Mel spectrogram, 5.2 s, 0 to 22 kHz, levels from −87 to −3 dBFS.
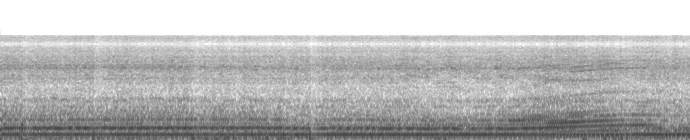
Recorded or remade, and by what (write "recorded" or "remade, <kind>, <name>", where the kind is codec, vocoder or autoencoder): recorded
